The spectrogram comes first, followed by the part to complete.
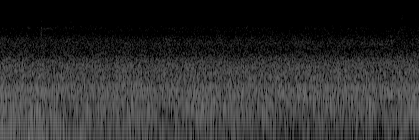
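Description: Faint, steady background hiss of outdoor ambience with no distinct sound events.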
